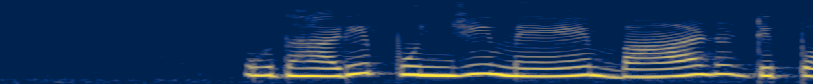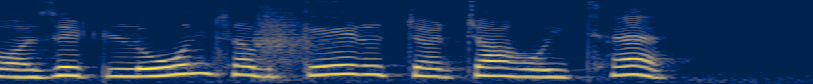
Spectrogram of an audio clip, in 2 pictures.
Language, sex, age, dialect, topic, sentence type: Maithili, female, 18-24, Bajjika, banking, statement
